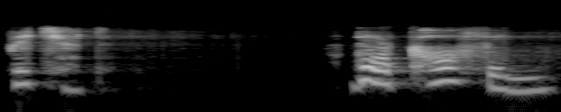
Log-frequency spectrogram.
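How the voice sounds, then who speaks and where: An actress playing an anxious, fearful wife in an old-time radio drama, urgent and pleading, with a husky, breathy voice. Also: female voice, on the high side, expressive, very slow, exaggerated voice. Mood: alarmed, pleading. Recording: dull, muffled old radio recording.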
